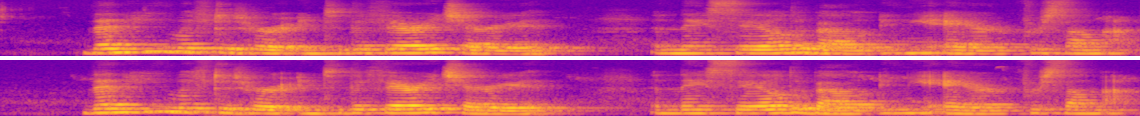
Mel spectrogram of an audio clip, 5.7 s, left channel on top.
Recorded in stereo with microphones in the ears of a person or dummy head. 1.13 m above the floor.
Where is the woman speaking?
35° right (ahead or behind), 0.8 m.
